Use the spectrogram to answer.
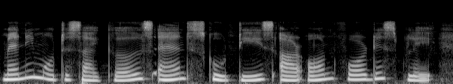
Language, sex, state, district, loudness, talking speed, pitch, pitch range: English, female, Assam, Kamrup Metropolitan, -15 LUFS, 105 wpm, 220 Hz, 200-245 Hz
